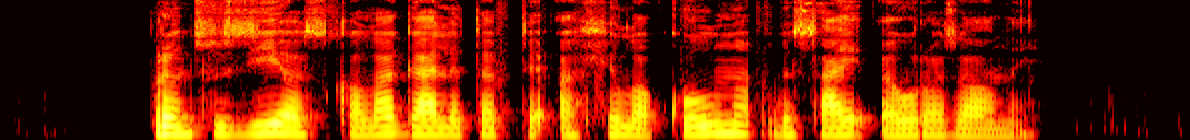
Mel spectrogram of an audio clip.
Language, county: Lithuanian, Vilnius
